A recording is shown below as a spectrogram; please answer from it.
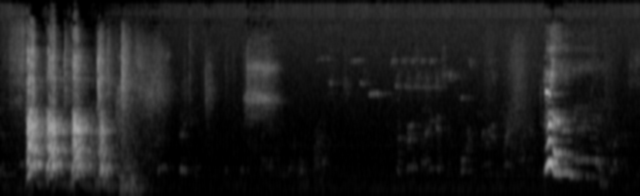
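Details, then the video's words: Female pet dog giving demanding barks, a rapid run of about five sharp, loud barks in under two seconds, then quiet, and a human voice near the end. "Demanding Dog"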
